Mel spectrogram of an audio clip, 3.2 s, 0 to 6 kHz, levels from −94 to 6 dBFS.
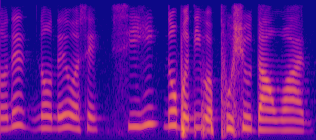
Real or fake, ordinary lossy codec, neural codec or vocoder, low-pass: real; none; none; 5.4 kHz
